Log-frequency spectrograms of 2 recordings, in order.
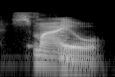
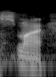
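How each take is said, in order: First: "Smile" ending in an "o"-like L, "smai-ol"; final dark L. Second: "smile" cut to "smai", no L at the end; final L dropped. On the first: Teacher correcting students' ending, dark L sounded. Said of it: "có âm L cuối này nó hơi có âm ồ". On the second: Teacher mimicking students' mistake, final L dropped. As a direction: say "smile" wrongly as "smai", leaving off the L. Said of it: "No, not smile". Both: Shown as a demonstration.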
